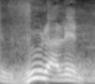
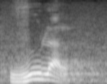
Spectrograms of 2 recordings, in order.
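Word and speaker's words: ظلل: Bacanya fi dhulalin. Nah, ini kan tadi dilal, ya kan? Ditulis dolal. Ada yang bacanya zulal. Tuh awas. Jelas? Bidhammi dhai dengan dibaca dhammah dha-nya min ghairi alifin dengan tanpa alif jam'u zillatin yaitu jamaknya zillah.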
